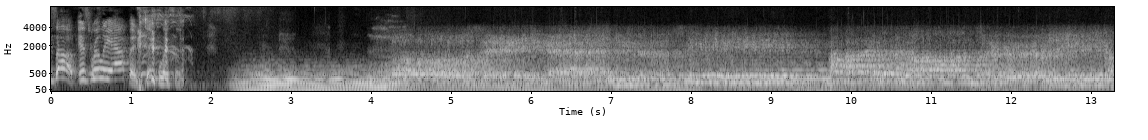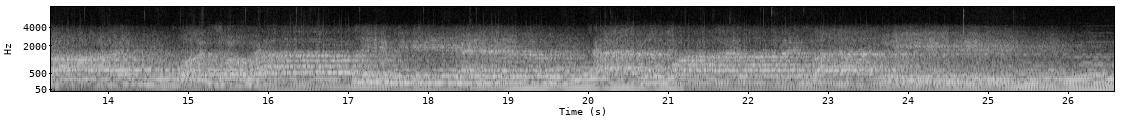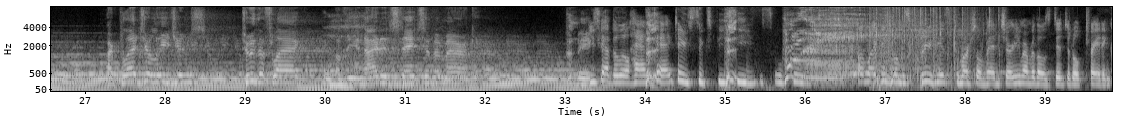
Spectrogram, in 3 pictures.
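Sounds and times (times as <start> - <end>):
speech: 0.0 - 2.4, 27.7 - 32.2, 33.0 - 39.8
laughter: 1.0 - 2.8, 36.7 - 38.5
choir singing national anthem over jailhouse phone: 2.2 - 34.3.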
